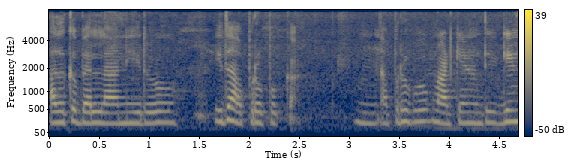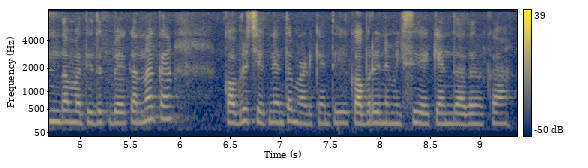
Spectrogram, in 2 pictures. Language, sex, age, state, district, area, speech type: Kannada, female, 18-30, Karnataka, Koppal, rural, spontaneous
